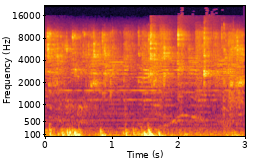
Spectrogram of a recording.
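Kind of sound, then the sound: nature, water dripping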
